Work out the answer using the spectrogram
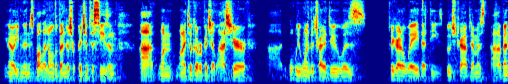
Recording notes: Live from ASCII Edge. Live from the ASCII Edge event in Clearwater, FL.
